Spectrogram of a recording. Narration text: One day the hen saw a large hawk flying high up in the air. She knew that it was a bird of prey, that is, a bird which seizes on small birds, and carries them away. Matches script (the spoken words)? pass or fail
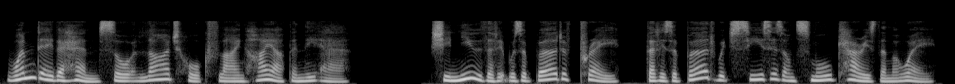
fail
